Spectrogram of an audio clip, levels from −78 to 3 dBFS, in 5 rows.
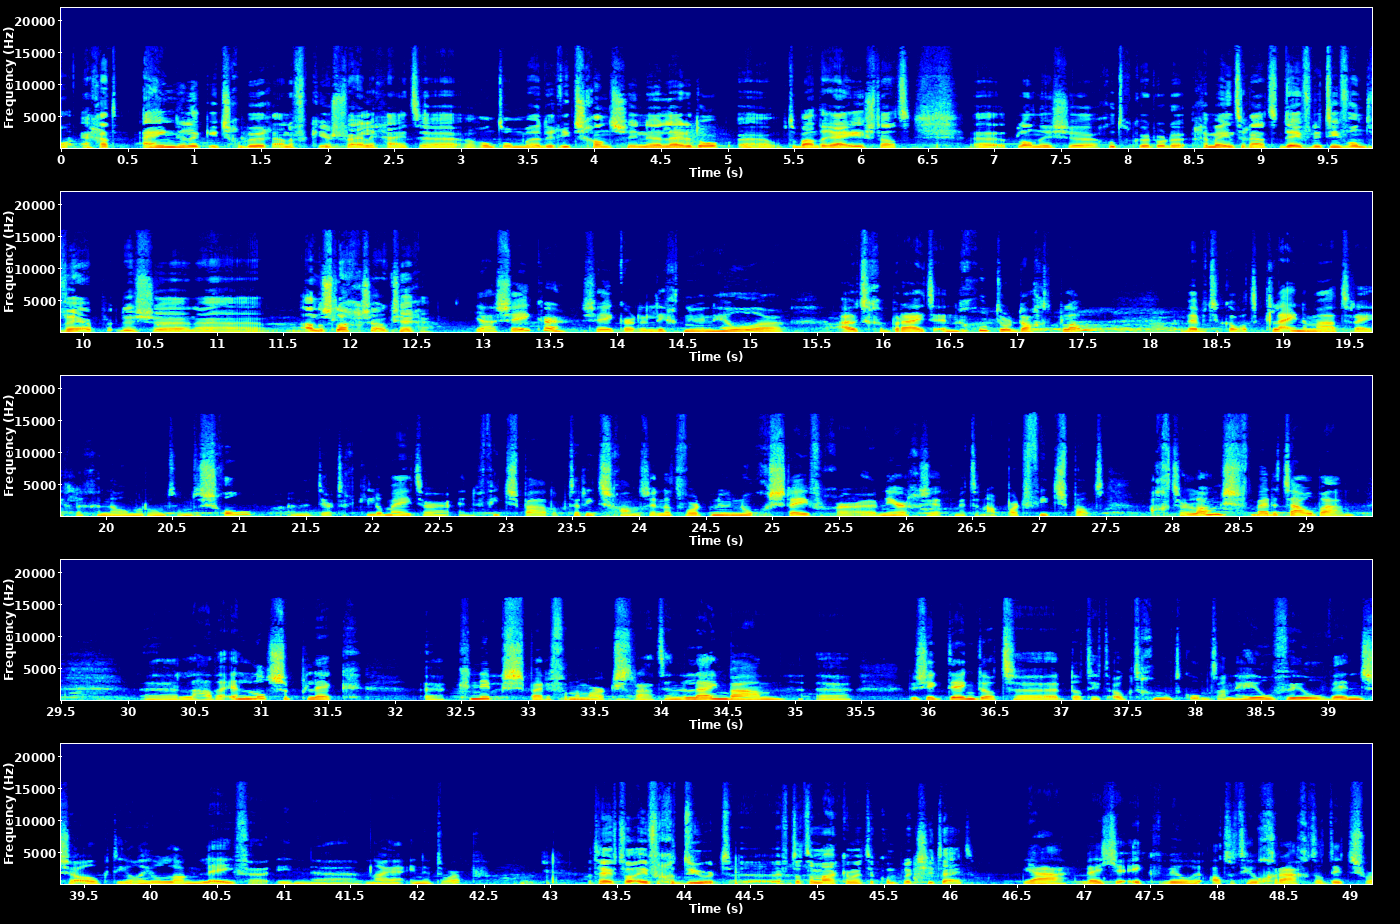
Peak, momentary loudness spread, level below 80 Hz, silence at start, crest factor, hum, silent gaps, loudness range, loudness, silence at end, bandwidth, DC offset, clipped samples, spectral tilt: -2 dBFS; 12 LU; -60 dBFS; 0 s; 20 dB; none; none; 4 LU; -23 LUFS; 0 s; 16.5 kHz; under 0.1%; under 0.1%; -4.5 dB/octave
